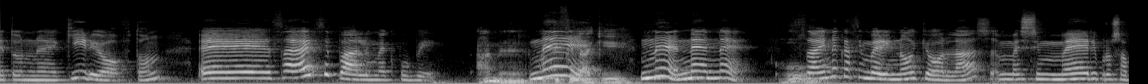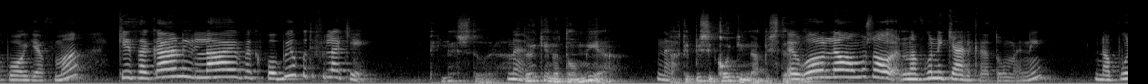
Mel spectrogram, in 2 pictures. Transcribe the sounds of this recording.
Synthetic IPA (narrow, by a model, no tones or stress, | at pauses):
t̪o̞nciɾioɐft̪o̞n | eθɐeɾθipɐlimeːkpo̞mbi | ɐnḛne̞ilɐ̰cine̞ne̞ne̞ | oθθɐine̞kɐθime̞ɾino̞ceo̞lɐsme̞sime̞ɾipɾo̞sɐpo̞ʝe̞vmɐ | ce̞θɐkɐnilɐjve̞kpo̞mbiɐpo̞t̪ifilɐci | t̪i̥le̞st̪o̞̰ɾɐɐneoince̞no̞t̪o̞miɐ̰ | neɐxt̪ipisiko̞cinɐ̰pist̪eeɣɣo̞le̞o̞omo̞zɐnɐvɣuneceɐlikɾɐt̪ume̞ni | nɐpu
